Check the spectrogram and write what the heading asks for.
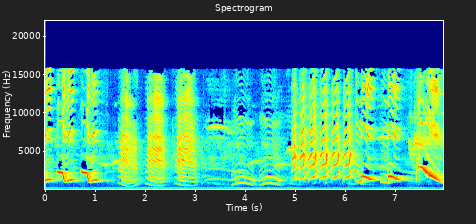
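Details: In a courtship display of song and dance aimed at a female, a khướu da bò laughingthrush mixes hooked whistles, harsh rasping bursts, soft arched notes, rapid chattering pips and a final bright slurred phrase.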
